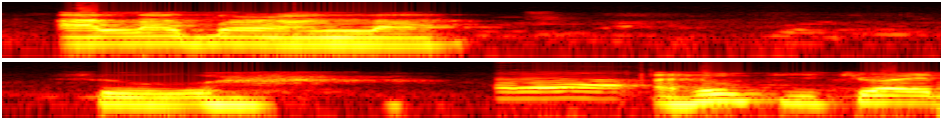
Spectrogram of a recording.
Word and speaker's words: ALGBARNLA: So I'll help you with the pronunciation of the name you're trying to call. It's ALGBARNLA.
